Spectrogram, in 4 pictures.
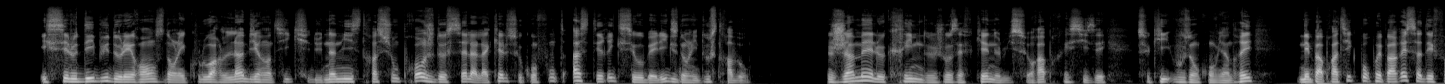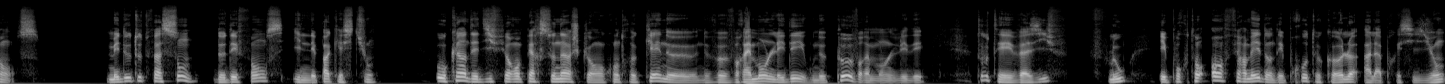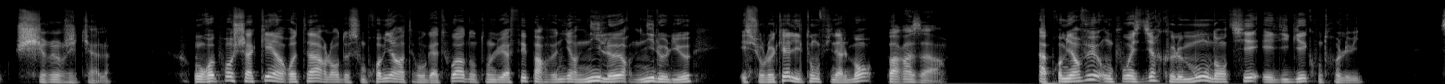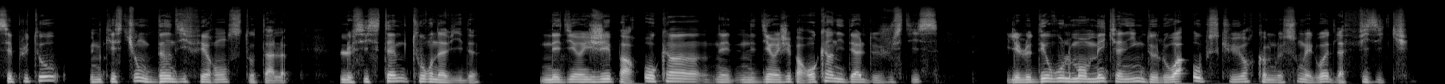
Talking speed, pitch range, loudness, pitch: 180 wpm, 110-140 Hz, -24 LUFS, 120 Hz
